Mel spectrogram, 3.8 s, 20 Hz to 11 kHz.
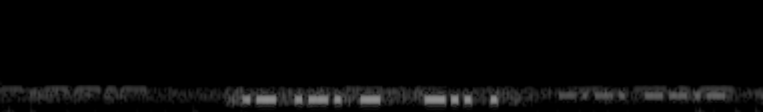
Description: Morse code, heard as a keyed tone, about 38 wpm, 390 Hz. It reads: ART DE
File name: contests / naqp-cw-k5tr-op-k5pi- -0300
